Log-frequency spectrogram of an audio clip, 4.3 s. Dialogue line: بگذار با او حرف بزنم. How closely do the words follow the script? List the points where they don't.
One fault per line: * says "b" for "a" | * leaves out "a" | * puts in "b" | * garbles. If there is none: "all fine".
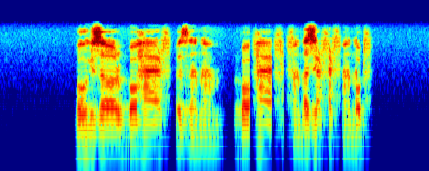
* leaves out "او"
* garbles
